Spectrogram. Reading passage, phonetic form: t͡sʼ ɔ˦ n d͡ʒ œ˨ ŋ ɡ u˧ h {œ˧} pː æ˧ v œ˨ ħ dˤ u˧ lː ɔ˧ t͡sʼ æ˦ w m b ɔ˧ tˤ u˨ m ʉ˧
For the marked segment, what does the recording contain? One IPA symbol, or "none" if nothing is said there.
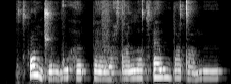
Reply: œ˧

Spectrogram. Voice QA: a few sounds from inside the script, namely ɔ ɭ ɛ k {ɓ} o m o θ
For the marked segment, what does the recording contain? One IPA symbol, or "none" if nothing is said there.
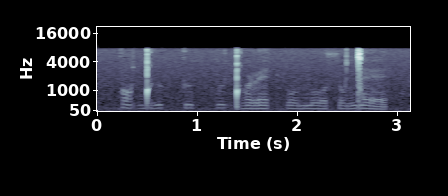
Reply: p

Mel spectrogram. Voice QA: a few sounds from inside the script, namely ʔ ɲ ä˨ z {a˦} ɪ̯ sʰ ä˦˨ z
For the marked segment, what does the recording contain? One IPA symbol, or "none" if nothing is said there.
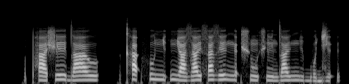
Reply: a˦˨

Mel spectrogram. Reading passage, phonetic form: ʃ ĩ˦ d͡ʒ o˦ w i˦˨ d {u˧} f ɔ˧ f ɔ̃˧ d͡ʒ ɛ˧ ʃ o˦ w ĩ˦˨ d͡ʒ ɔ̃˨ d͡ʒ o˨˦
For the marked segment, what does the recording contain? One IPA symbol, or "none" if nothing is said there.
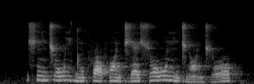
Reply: ũ˧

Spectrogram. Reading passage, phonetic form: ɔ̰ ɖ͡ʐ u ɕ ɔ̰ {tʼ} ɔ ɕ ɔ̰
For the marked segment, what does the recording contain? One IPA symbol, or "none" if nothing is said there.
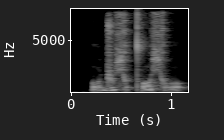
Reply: tʼ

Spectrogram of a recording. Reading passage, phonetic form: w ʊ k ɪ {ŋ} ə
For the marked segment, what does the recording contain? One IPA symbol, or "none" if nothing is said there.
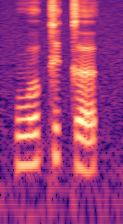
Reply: k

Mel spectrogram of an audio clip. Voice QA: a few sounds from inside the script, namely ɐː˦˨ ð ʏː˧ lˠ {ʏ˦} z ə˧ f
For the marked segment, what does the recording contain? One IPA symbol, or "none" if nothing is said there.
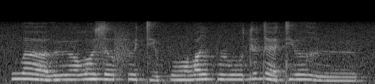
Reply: ʏ˦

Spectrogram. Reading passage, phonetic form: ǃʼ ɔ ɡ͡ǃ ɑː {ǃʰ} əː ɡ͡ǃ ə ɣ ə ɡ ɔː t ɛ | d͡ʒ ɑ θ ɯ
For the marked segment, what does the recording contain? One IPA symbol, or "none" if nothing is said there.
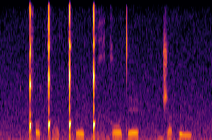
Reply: ǃʼ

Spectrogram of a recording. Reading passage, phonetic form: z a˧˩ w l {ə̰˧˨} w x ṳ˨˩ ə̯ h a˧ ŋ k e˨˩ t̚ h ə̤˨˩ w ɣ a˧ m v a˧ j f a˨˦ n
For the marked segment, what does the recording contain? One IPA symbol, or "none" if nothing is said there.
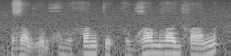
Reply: ə̰˧˨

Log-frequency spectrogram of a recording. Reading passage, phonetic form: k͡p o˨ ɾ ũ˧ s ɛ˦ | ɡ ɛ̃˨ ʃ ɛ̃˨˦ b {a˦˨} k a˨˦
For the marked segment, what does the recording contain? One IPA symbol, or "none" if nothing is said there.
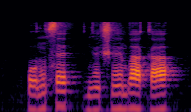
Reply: a˦˨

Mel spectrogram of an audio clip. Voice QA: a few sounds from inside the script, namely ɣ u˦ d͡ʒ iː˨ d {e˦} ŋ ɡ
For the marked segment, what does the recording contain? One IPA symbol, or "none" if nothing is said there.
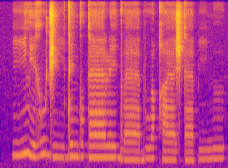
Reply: e˦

